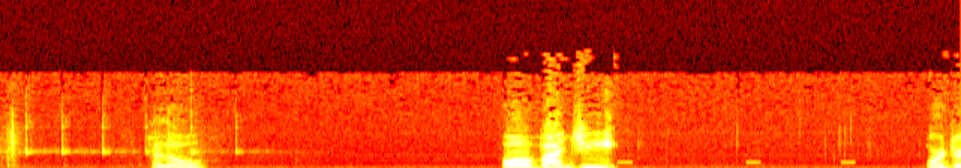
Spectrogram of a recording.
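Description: A young woman talks on a phone nearby.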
